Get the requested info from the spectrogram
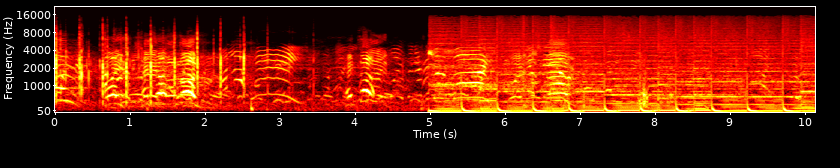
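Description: Young footballers' voices shouting and calling out on the pitch, with a few sharp knocks. About halfway through, background music with a steady beat and heavy bass starts suddenly and carries on.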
